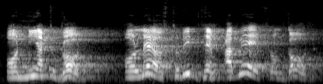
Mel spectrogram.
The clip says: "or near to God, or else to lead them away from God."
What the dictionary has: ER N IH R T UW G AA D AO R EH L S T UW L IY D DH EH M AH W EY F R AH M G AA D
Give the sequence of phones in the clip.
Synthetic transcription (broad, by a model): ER N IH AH T UW G AA D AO L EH S T UW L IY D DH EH M AH W EY F R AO M G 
